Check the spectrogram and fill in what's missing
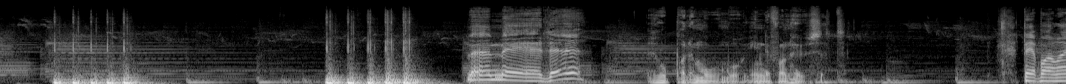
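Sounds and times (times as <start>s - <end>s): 
heavy knocking on a wooden door: 0.5s - 1.8s, 3.0s - 4.6s
speech: 4.7s - 8.5s, 10.2s - 10.6s.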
